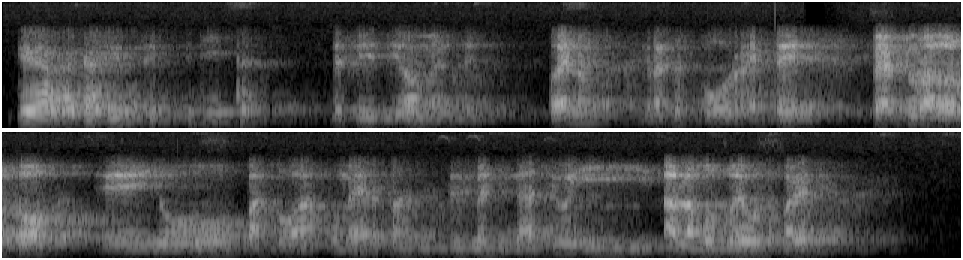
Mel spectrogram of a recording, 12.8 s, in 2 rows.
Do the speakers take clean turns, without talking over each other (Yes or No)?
Yes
